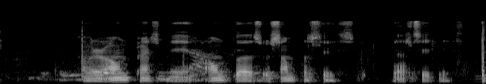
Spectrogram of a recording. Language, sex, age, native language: Icelandic, male, 18-19, Icelandic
